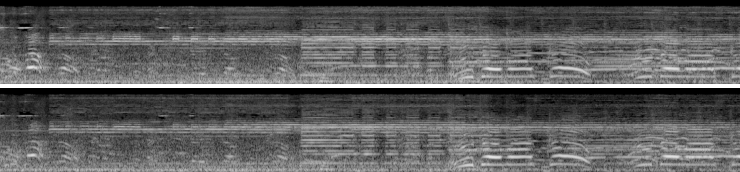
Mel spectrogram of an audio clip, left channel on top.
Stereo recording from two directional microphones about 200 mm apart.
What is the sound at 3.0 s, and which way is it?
Car alarm, 50° right (ahead or behind).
